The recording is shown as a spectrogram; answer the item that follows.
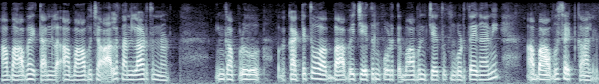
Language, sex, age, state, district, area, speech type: Telugu, female, 30-45, Telangana, Hyderabad, urban, spontaneous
